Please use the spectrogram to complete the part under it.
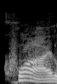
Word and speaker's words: Quy: I got locked in on Key. I apologize because I was thinking that was the phonetic pronoun. Her last name is spelled Q-U-Y, and it's pronounced Kwai, like the River Kwai, Bridge on the River Kwai.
